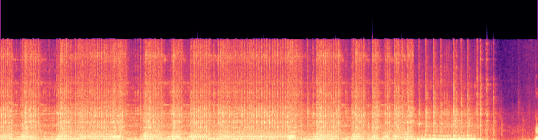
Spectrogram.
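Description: Husqvarna two-stroke chainsaw engine running and being revved up and down. The bar is left loose so the chain can spin and wear off burrs on its drive links. Just before the end the engine note falls away and stops.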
